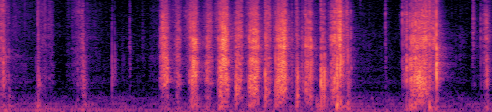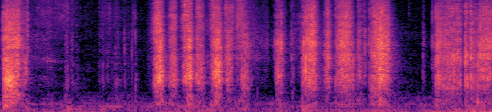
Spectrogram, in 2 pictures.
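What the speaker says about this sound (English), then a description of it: "I'm gonna go ahead and distress up the edges of this just by using my" A distressing tool scrapes along the edges of paper card for a Christmas card, in rapid bursts of close, dry rasping strokes separated by short pauses.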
